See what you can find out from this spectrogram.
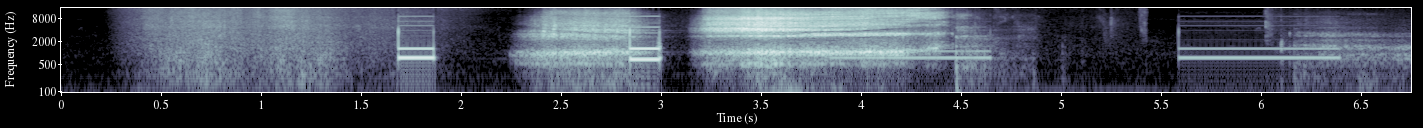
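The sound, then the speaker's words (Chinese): Telephone keypad dialing tones: a few short dual-pitch beeps, spaced unevenly, alternate with loud breathy bursts of noise. No talk is heard. “马图文打着哈欠，晕着头，大着舌头给罗任打电话。”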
